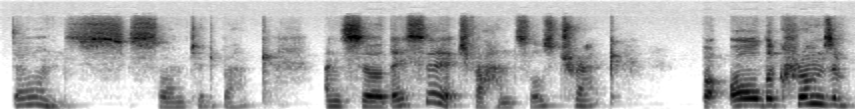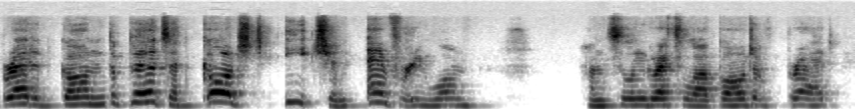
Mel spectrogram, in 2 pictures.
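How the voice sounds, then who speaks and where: Woman, higher-pitched, very slow pace, sing-song children's storyteller, rhyming read-aloud. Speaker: storyteller, teacher.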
